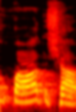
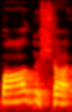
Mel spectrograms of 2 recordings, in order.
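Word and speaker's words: ਪਾਤਿਸਾਹ: सो पातशाह, पाठ की है जी पातशाह, इनू पातशाहो नहीं पढ़ना, पाठ की प्रनाउंस करांगे पातशाह।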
